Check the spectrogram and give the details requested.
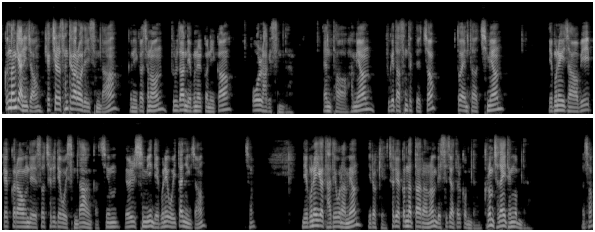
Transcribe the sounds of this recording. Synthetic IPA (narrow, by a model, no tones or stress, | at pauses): k͈ɯnːanɡe̞aɲid͡ʑoke̞k̚t͡ɕʰeɾɯɭsʰʌntʰekʰaɾaɡodwe̞is͈ɯmɲidakɯɾʌɲik͈at͡ɕʌnʌntuɭdanːe̞buneɭk͈ʌɲik͈a | oɭhaɡe̞s͈ɯmɲida | entʰʌhamjʌn | puɡe̞tasʰʌntʰek̚t͈we̞t̚t͡ɕ͈o | t͈oentʰʌt͡ɕʰimjʌnː | e̞bune̞it͡ɕaʌbip͈e̞k͈ɯɾaundesʰʌt͡ɕʰʌɾidwe̞ɡois͈ɯmɲidak͈at͡ɕiɡɯmjʌɭɕ͈imine̞bunɦe̞ɡoit̚t͈aniɡid͡ʑʌŋ | kkɯt͡ɕʰo | ne̞bune̞iɡatadwe̞ɡonɦamjʌniɾʌkʰe̞t͡ɕʰʌɾiɡak͈ʌnːat̚t͈aɾanɯnme̞s͈e̞d͡ʑiɡatʌɭk͈ʌmɲidakɯɾʌmt͡ɕʌd͡ʑaŋidwe̞nɡʌmɲida | kat͡ɕʰo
